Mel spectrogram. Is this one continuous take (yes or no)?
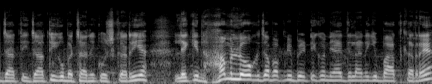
yes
